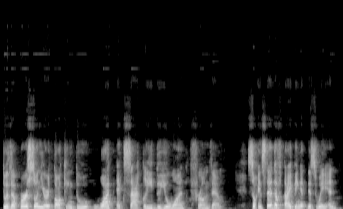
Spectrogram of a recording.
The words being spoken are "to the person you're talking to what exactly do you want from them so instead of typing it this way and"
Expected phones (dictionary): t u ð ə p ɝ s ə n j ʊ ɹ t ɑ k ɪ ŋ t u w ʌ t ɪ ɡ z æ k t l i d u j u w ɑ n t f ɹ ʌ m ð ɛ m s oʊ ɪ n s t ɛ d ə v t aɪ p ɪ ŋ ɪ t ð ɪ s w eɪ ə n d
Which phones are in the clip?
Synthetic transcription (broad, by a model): t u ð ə p ɝ s ə n j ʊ ɹ t ɑ k ɪ ŋ t u w ʌ t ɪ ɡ s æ k t l i d u j u w ɑ n t f ɹ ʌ m ð ɛ m s oʊ ɪ n s t ɛ d ə v t aɪ p ɪ ŋ ɪ t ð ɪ s w eɪ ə n d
